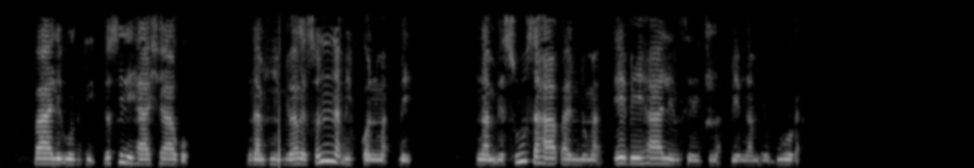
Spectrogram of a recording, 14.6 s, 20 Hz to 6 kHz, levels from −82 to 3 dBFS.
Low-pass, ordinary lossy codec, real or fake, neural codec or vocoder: 5.4 kHz; MP3, 32 kbps; real; none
